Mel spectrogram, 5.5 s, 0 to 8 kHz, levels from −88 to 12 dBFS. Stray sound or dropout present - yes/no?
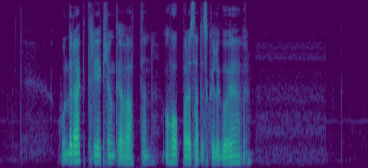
no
